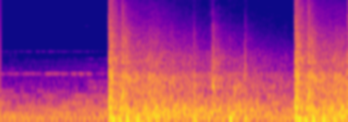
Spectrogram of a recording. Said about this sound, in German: Es ertönen die Kanonenschläge und die bunte Feuershow beginnt. Der dunkle Nachthimmel färbt sich in den schönsten Farben. Goldregen, explodierende Sterne, rote und grüne Kugeln verteilen sich über unseren Köpfen.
